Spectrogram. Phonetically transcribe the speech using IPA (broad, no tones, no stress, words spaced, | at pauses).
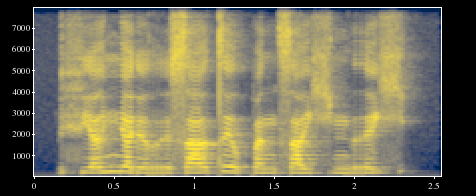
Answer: fʲaə̯ɲa ɾʲɔrʏsaə̯teə̯ pænsaɪ̯çəŋreç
